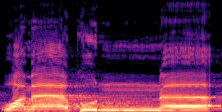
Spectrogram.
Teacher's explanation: الف سے پہلے زبر ہے تو یہ الف مدہ ہے، یہاں پہ ایک الف کی مقدار کھینچنا ہے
